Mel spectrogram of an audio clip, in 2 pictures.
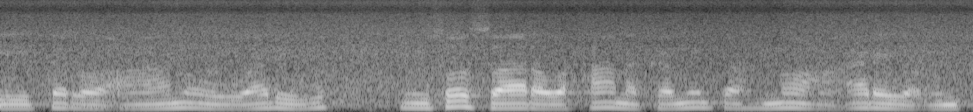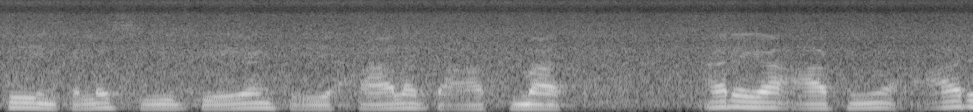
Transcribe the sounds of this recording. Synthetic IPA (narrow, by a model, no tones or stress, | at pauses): liːt̪ʰɐrɔːʔaːnɐuːɐɾɪɣʊ | nuːsɔːsaːɾɐwɑħɑːnɐkʰɐmɪd̪ɐɦnɔːʕɑʔɐɾɛɣɐʕʊnt̪ʰɔːjɪŋkʰɐlɐsiːjɔd̪ɛːɣaːŋkʰɐijɞħɑːlɐd̪ɐʕɑːfɪmaːd̪ʰ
